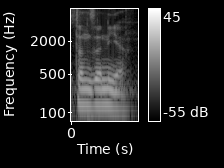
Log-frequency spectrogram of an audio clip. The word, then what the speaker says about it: Tanzania: Which is the correct pronunciation? It is Tanzania.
